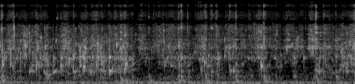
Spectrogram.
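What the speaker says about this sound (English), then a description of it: "I'm going to pour it over my beef" Liquid poured steadily over a chuck roast for a few seconds, a soft continuous splashing close by with no talking.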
